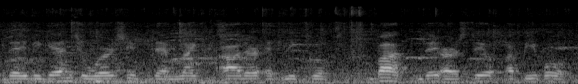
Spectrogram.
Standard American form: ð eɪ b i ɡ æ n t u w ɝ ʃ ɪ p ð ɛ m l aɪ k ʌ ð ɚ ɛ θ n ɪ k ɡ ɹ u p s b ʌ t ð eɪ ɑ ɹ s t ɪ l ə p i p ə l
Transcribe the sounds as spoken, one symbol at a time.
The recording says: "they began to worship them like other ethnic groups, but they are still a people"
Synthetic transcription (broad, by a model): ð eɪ b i ɡ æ n t u w ɝ ʃ ɪ p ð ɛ m l aɪ k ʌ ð ɚ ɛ t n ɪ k ɡ ɹ u p s b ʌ t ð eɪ ɑ ɹ s t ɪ l ə p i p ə l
